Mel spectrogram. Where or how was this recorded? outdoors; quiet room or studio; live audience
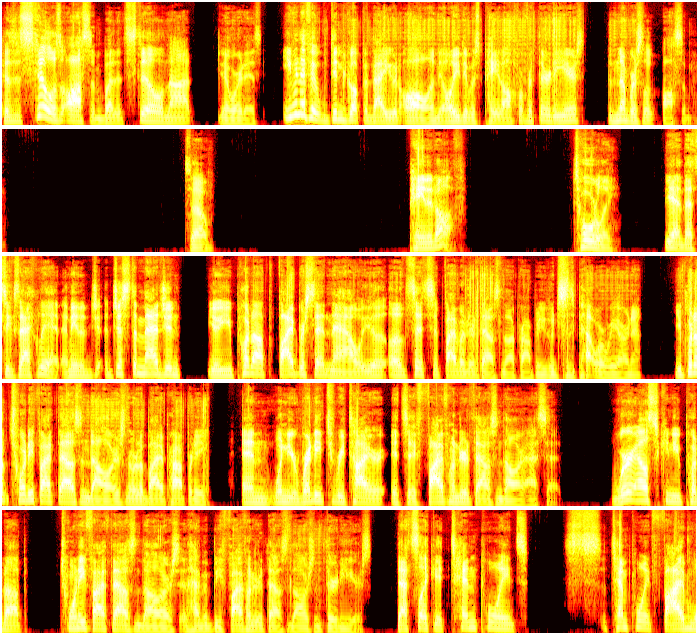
live audience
